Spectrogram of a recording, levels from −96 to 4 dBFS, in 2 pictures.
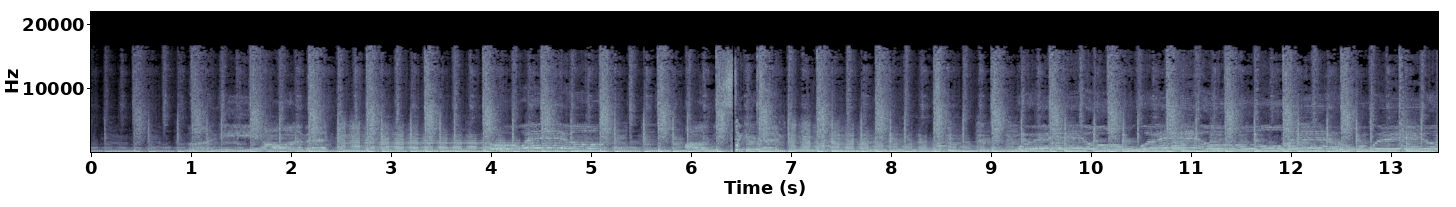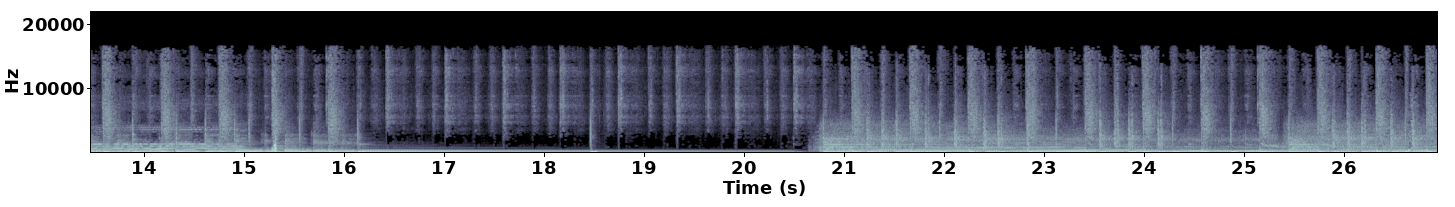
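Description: Short garbled bursts sit at 6.42 to 6.48 s, 13.08 to 13.13 s, 15.27 to 15.33 s and 26.63 to 26.69 s. Each lasts about 56 to 69 ms, roughly two MP3 frames of 26.1 ms. The sound jumps ahead, then chirps or hisses briefly. The likely cause is a broken MP3 bit reservoir. Frames were lost, so the next frames read borrowed bits from the wrong data and decode as noise.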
